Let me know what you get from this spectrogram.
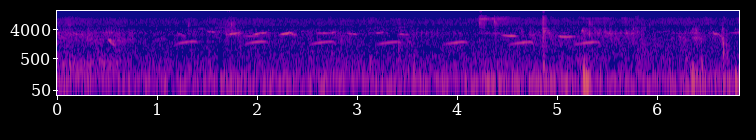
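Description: Quiet outdoor ambience in which a bird calls a steady series of short arched notes, about two a second, with fainter higher chirps among them. A single soft thump comes about five seconds in.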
